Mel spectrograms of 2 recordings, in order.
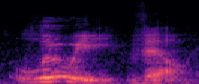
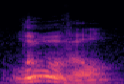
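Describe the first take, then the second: First: "Louisville" as LOO-ee-vil; standard pronunciation. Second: "Louisville" as LOO-uh-vil; Southern mumbled pronunciation. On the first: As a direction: clear EE in the middle of "Louisville". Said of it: "even if you were saying". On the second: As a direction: blur the middle of "Louisville" to UH. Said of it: "almost like you have to pronounce". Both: Shown as a demonstration.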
